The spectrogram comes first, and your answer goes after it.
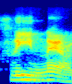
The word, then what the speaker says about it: Fresnel: orang Perancis ya augustine rynel ya karena ini orang Perancis esnya nggak dibaca sama dengan transformasi fourier dibacanya Uye Poison jadi puasa ini kita lihat di sini kesamaan freename ini sangat penting yang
